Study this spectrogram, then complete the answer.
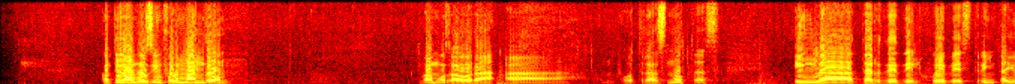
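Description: A man speaks calmly into a close microphone, reading out.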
